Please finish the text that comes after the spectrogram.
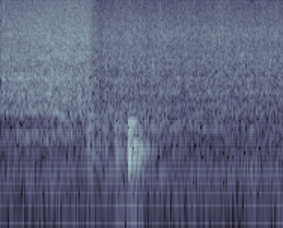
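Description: Tri-tip sizzles in hot oil in a cast iron pan, a steady close hiss that runs the whole time with no talking.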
